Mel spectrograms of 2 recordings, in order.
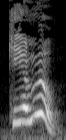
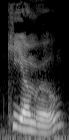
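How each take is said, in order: First: Yomru hit higher and louder; stress on yomru. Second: Said in the usual way. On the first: Shown as a demonstration. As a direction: punch yomru with a falling tone. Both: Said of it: "Do you hear the difference?".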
